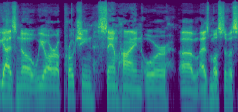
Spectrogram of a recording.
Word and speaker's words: Samhain: As most of you guys know, we are approaching Samhain, or as most of us know it as Halloween.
